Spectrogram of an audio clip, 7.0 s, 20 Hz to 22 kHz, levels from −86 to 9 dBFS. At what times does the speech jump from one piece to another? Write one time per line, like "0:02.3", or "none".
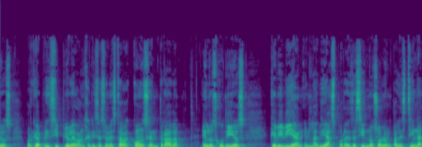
0:05.0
